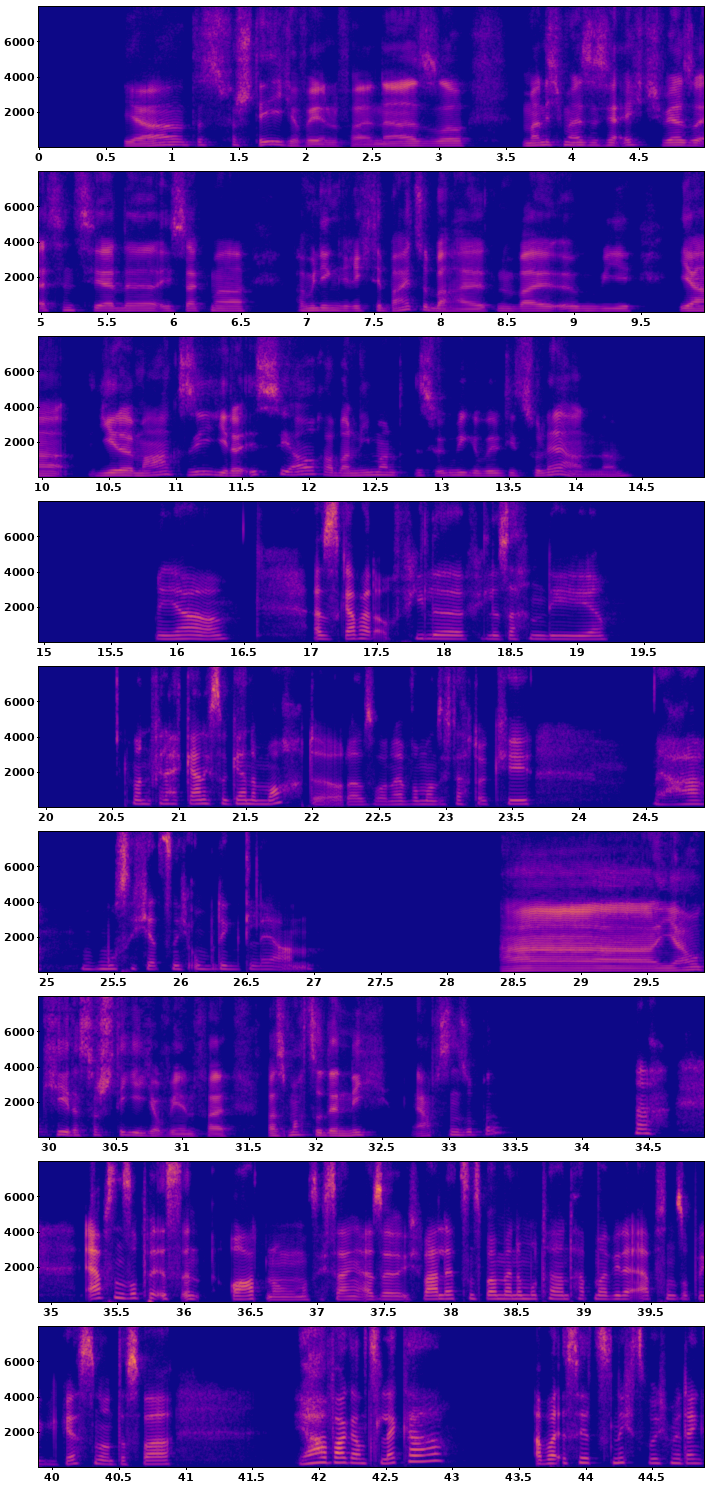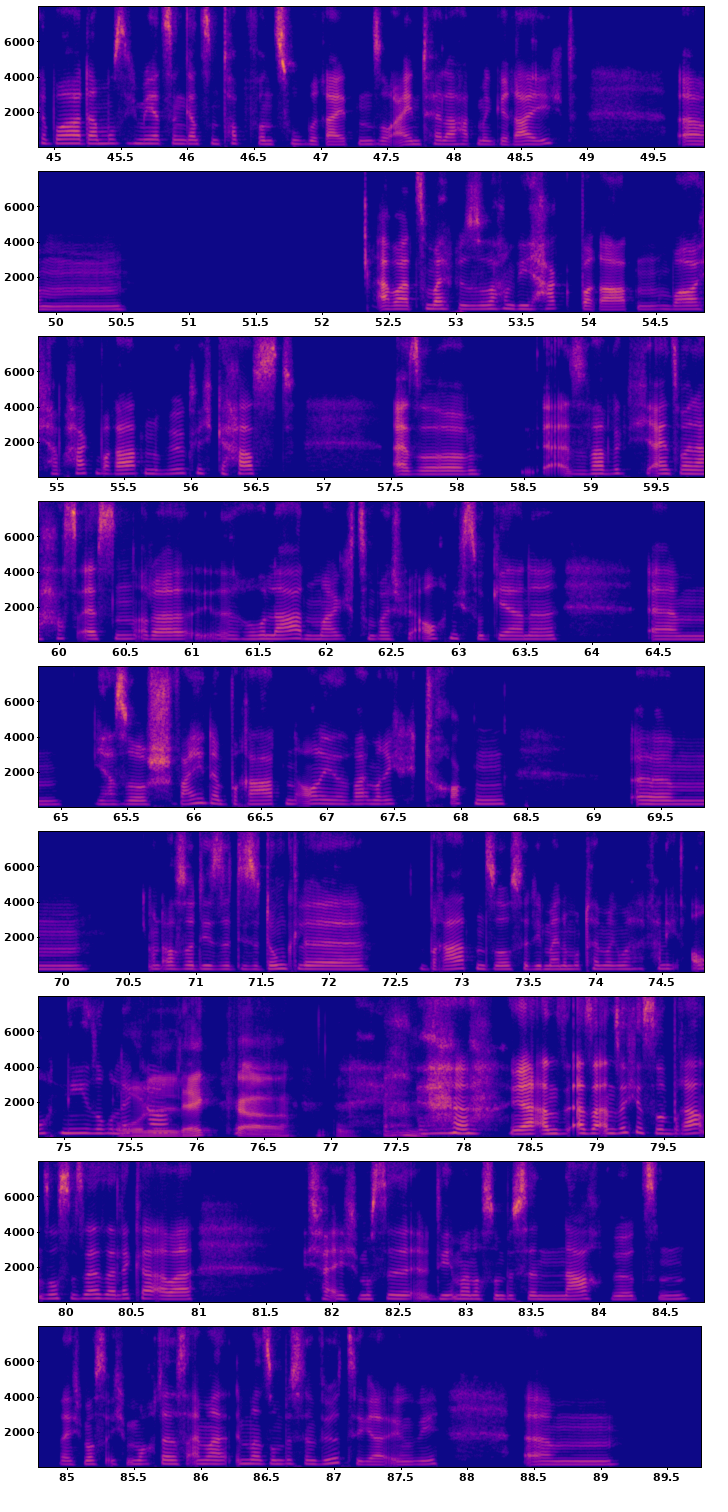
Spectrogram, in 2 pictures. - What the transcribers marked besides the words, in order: drawn out: "Ah"; chuckle; other background noise; joyful: "Oh lecker"; laugh; throat clearing
- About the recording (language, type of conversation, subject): German, podcast, Wie gebt ihr Familienrezepte und Kochwissen in eurer Familie weiter?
